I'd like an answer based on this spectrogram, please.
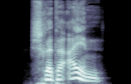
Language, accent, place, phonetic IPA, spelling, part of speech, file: German, Germany, Berlin, [ˌʃʁɪtə ˈʔaɪ̯n], schritte ein, verb, De-schritte ein.ogg
- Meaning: first/third-person singular subjunctive II of einschreiten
